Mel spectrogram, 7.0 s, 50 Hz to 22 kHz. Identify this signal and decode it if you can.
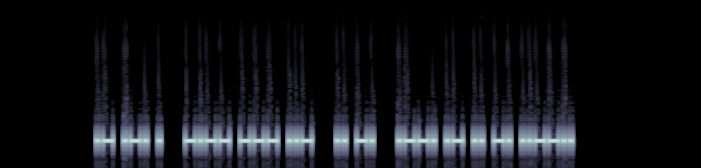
Morse code, heard as a keyed tone, about 36 wpm, 700 Hz. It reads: ARE YOU IN PAIN?
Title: Sentences from Top 1600 Words 35wpm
